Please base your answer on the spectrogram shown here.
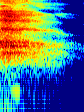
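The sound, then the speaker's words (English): A deep breath is let out as one long, audible sigh during a guided breathing exercise, a single breathy exhale that starts fairly loud and fades away gradually, with no talk. “When you feel ready, we'll take a deep breath in and a deep breath out.”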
